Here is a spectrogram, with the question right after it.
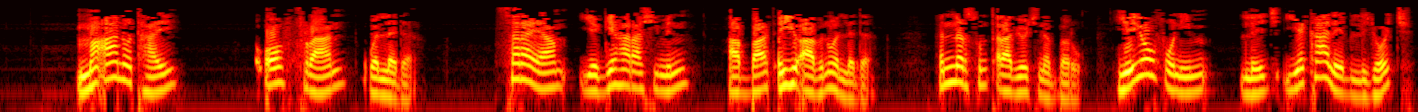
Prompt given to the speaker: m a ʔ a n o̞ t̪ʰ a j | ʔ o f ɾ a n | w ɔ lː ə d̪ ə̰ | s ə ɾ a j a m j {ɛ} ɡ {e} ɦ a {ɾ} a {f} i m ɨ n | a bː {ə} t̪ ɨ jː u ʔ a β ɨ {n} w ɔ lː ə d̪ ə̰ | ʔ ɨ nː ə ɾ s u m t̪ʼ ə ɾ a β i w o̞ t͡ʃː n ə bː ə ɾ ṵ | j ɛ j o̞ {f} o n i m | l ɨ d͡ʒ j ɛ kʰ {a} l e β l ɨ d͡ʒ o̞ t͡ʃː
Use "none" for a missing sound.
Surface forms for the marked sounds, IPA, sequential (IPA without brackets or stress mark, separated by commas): ɛ, e, ɾ, ʃ, a, n, f, a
